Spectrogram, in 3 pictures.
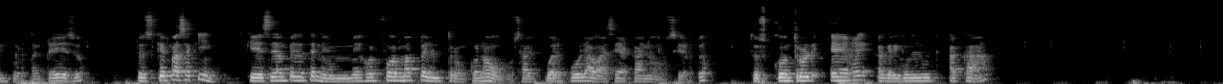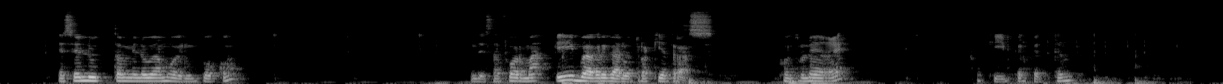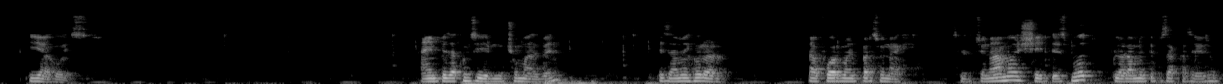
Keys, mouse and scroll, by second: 0.0 scroll down 1, 0.3 alt+z, 4.0 middle click, 4.0 scroll down 1, 4.1 middle click, 5.2 middle click, 5.4 Tab, 5.6 middle click, 5.9 click, 6.1 middle click, 7.0 middle click, 8.3 ctrl+r, 9.0 click, 9.3 click, 9.8 middle click, 11.7 middle click, 12.7 middle click, 13.8-14.9 drag, 15.7 click, 16.6-20.8 middle drag, 20.1 ctrl+r, 21.3 click, 22.3 click, 22.7 middle click, 23.2-24.7 shift+middle drag, 24.7-26.7 shift+drag, 27.3-28.4 drag, 28.6 middle click, 29.3 middle click, 29.7 scroll up 2, 30.0 Tab, 30.1-30.5 middle drag, 30.7 click, 30.9-32.8 middle drag, 33.5 click, 34.0 right click, 34.5 click, 34.9 click, 35.2-35.9 middle drag, 36.0 scroll up 2, 36.4 click.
